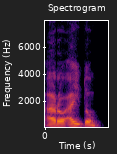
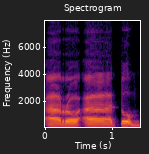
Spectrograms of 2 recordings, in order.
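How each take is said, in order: First: The word is said with a y glide before tum. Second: The word is said without a y glide before tum. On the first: The speaker calls it right. "Kita baca apa? Ara'aitum" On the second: The speaker calls it wrong. "kita tak baca ara'atum"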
